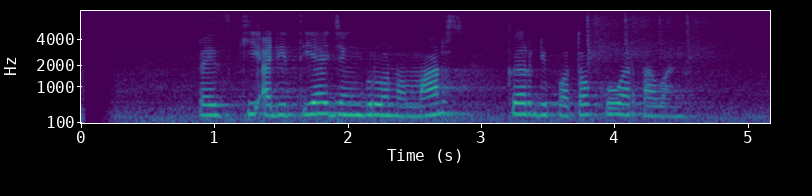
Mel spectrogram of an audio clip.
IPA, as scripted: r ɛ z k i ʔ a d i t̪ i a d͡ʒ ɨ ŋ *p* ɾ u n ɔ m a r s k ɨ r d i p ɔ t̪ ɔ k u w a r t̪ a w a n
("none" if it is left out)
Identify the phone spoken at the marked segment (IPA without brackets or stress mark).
b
